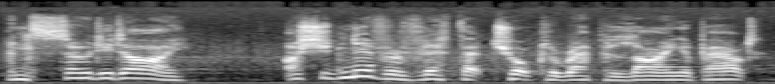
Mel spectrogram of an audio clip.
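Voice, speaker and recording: A man's voice: fairly high pitch, a little fast, close to an everyday voice. A male actor playing a confident, reassuring British schoolboy in a children's adventure audio drama. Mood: relieved. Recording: noisy old cassette recording.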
